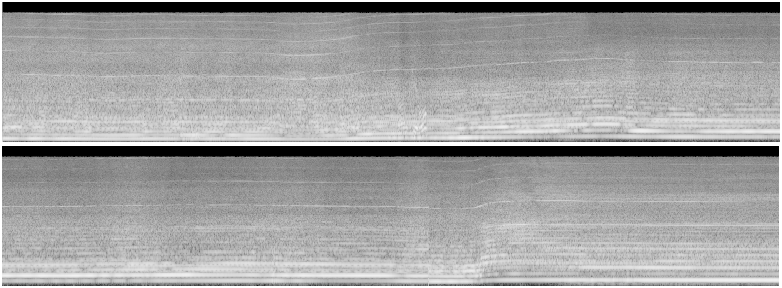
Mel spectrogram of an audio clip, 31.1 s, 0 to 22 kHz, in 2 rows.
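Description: Einhell TE-OS 2520 E electric orbital sheet sander running on speed setting 3 with 60-grit paper, sanding a painted wooden panel; really loud, a steady motor hum with a buzzing edge. Its pitch climbs from a lower hum to a higher one between about six and ten seconds in, dips briefly near twenty-five seconds and comes back up.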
